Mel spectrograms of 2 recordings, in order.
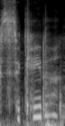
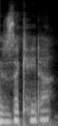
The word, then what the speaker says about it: cicada: I think some people might pronounce it more like cicada, but I always say zicada. I don't know which is the more southern way.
